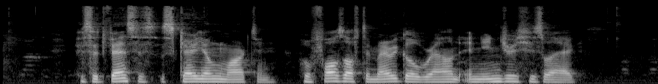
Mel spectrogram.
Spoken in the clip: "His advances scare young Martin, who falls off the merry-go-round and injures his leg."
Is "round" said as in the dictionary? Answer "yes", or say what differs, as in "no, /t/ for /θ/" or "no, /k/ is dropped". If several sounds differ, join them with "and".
yes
